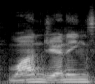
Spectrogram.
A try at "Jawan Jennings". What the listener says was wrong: Jawan Jennings. It's not Juan, it's Jawan Jennings.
